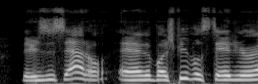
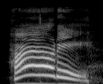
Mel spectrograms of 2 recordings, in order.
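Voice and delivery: high, hammed-up cowboy howdy; imitating his own howdy at the restaurant; mock cowboy howdy; 9 semitones higher than usual. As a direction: holler howdy like a rodeo cowboy. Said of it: "I went".

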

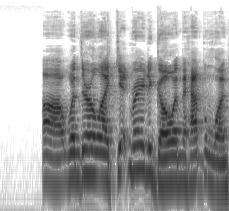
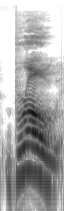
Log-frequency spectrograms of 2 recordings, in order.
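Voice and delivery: ordinary talk, nothing marked

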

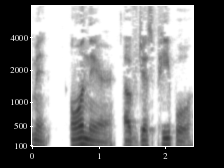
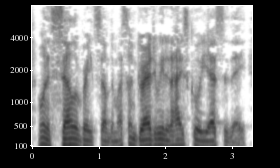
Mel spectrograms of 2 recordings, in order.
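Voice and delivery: ordinary talk, nothing marked

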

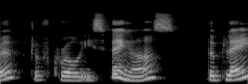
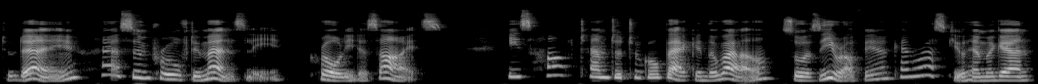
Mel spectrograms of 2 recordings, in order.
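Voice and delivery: plain reading voice

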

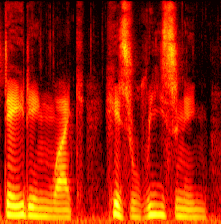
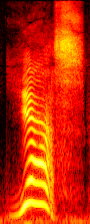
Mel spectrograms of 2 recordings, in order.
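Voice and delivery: a much higher, louder yes; eager yes; 12 semitones higher, 5 dB louder than usual. Retold or imitated. Reader cheering for war, high excited yes. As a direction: squeal it in excitement. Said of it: "I was just like".

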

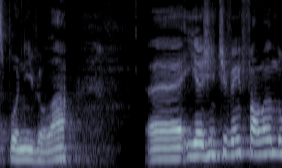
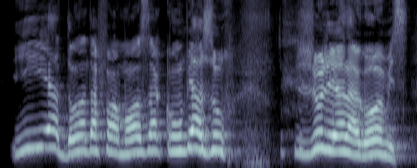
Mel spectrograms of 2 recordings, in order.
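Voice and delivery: loud announcer; 6 semitones higher, 7 dB louder than usual. Acted. Announcing guest like a ringmaster.

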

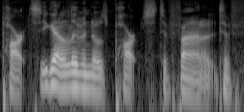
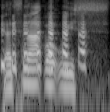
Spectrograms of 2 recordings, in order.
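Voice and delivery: high, louder mock complaint; offended Pittsburgh locals; 6 dB louder than usual. Guest imagining Pittsburgh listeners objecting, mock indignant. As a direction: protest as an offended local, pitched up. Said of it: "They're like".

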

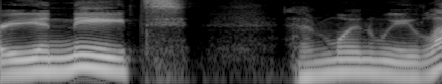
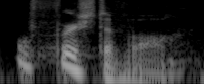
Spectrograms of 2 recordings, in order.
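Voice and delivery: unvoiced, lower, quick; skeptical whisper; 8 semitones lower, 12 dB quieter, faster than usual. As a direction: whisper the doubt without waking anyone.

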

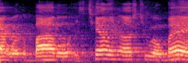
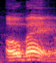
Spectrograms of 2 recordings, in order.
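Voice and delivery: "obey" hit louder, falling; stress on obey; 5 dB louder than usual. Shown as a demonstration. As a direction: lean hard on "obey". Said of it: "not a suggestion".

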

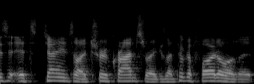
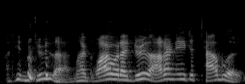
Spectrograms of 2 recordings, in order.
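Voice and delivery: indignant denial; 5 semitones higher, 5 dB louder than usual. Retold or imitated. Retold denial of stealing.

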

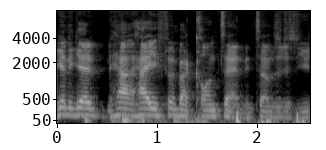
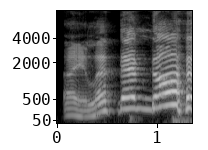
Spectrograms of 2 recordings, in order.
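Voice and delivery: high, slow hype shout; excited shout; 14 semitones higher, 14 dB louder, slower than usual. Real, not acted. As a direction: cheer him on loudly. Hyping up friend's saying.

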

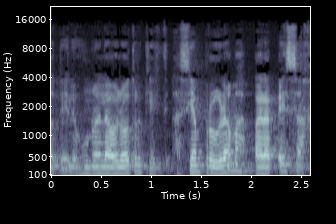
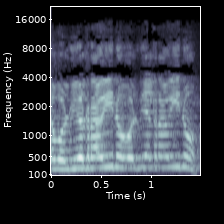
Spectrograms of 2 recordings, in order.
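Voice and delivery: excited cry; 9 semitones higher, 8 dB louder than usual. Retold or imitated. Staff celebra al rabino.

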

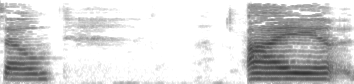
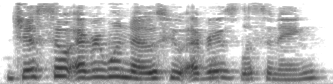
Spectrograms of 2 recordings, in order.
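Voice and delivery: ordinary delivery

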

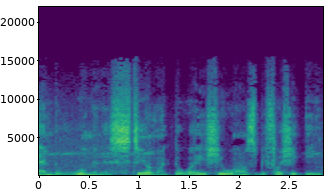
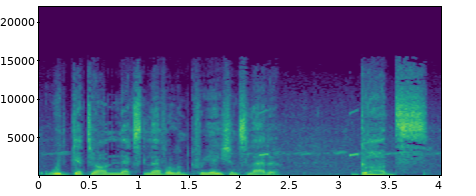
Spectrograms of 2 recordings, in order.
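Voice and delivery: high, rising ambition; exalted Eve; 8 semitones higher, 3 dB louder than usual. A narrator's reading. Eve justifying herself to Adam, high exalted excitement. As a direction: build higher toward the last word.

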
